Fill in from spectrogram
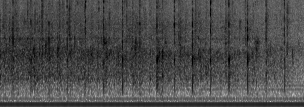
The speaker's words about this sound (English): While they're coming up, if we have any high school or college or other kinds of graduates, would you stand up and allow us to clap for you and your hard work and achievement to get done? Thank you. Very good.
